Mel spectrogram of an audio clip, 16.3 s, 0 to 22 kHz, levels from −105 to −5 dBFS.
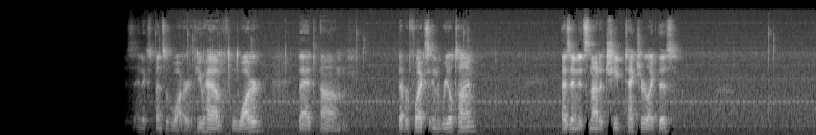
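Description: No technical faults are audible: the signal holds steady, with only an intentional smooth fade-in rising from around 2.5 s to full level at 3.95 s, free of clicks or hard edges.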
